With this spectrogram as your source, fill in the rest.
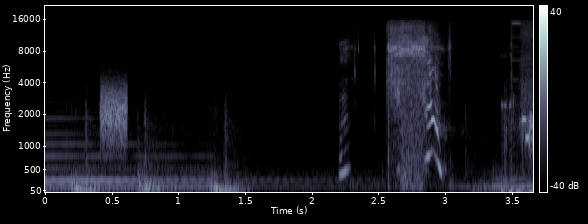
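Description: A single sharp sneeze bursts out near the mic during a co-op session of the game We Were Here Together, following game music and a brief voice, with quieter tones after.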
